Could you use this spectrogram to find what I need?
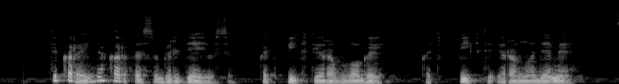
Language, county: Lithuanian, Šiauliai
